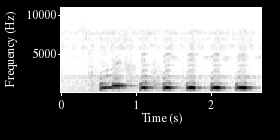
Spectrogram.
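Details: Bangkok-type zebra dove, a five-month-old competition-quality bird used to prompt other doves to sing, opening with a longer rising coo then a run of five evenly spaced mellow coos about every third of a second.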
